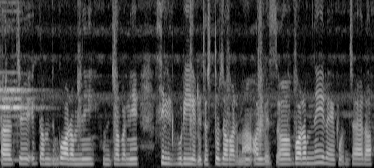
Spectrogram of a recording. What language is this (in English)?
Nepali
